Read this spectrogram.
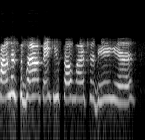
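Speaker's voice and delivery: cheerful happy voice. A host greets and thanks a guest for being there, happy voice. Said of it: "It's a pleasure to hear that happy voice of yours".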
